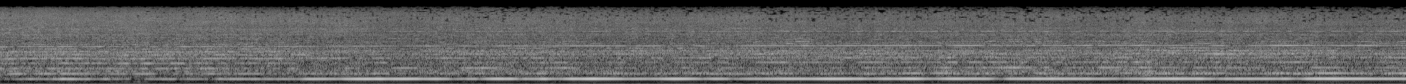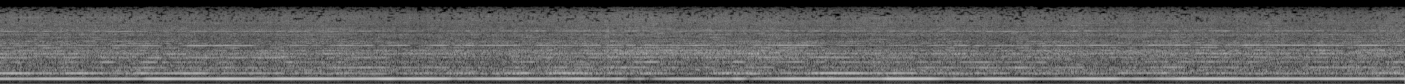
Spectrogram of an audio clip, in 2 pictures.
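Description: Corded electric palm sander running steadily, its square pad sanding hardboard (masonite) with 150-grit sandpaper: a constant motor hum over the hiss of the paper on the board. The sanding scuffs the glossy face of the hardboard so paint will adhere.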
